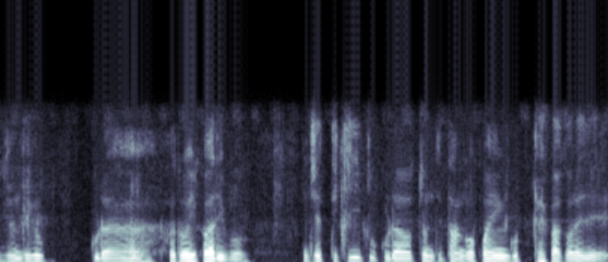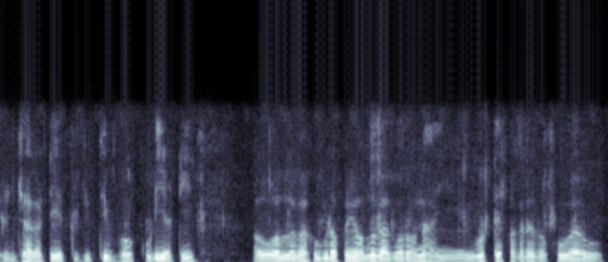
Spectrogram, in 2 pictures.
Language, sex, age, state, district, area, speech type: Odia, male, 30-45, Odisha, Nabarangpur, urban, spontaneous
